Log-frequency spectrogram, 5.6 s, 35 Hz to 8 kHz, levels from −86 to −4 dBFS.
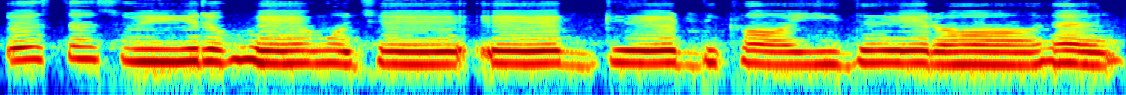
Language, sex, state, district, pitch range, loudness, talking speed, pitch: Hindi, female, Madhya Pradesh, Katni, 210-235 Hz, -12 LUFS, 105 wpm, 220 Hz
